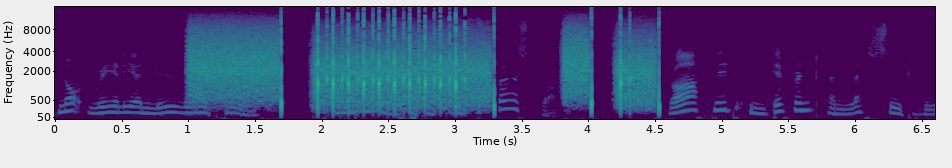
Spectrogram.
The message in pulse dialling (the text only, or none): 0 1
